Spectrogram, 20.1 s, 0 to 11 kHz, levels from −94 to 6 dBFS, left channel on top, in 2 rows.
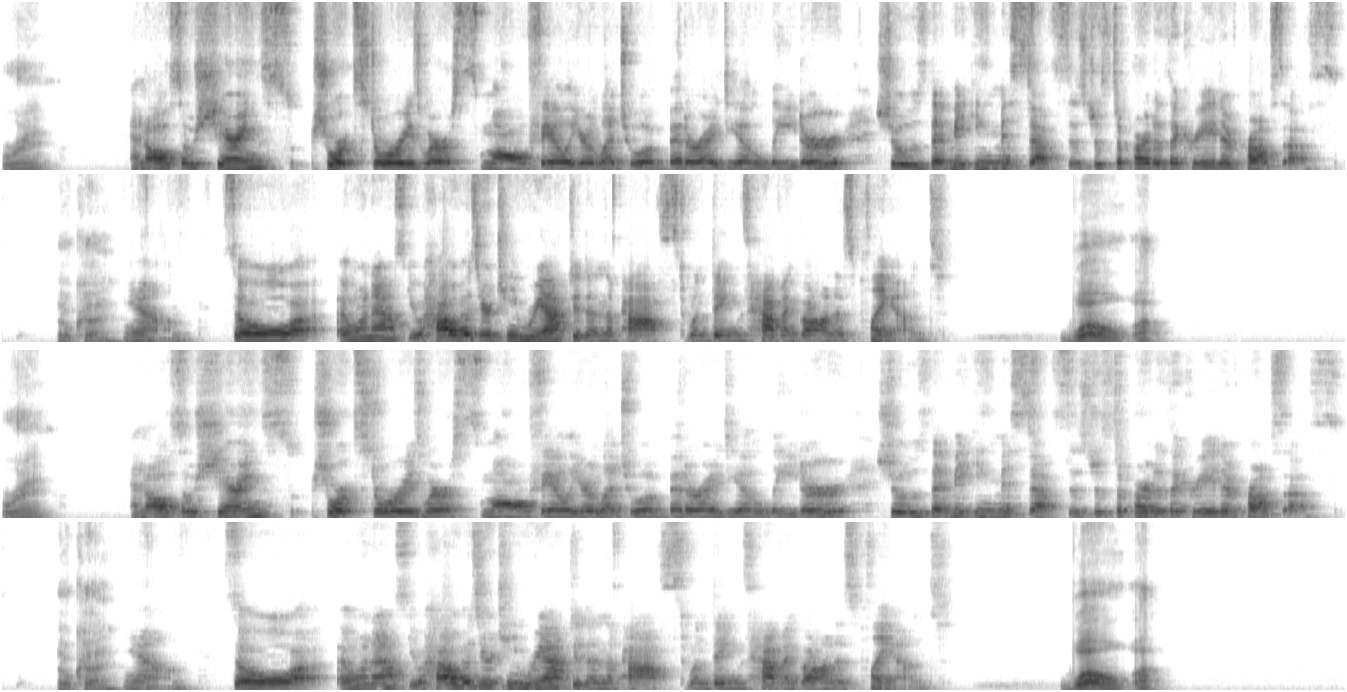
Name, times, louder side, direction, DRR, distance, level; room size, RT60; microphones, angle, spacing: voice 1, 0.0-0.3 10.5-10.9 18.0-18.7, right 2 dB, 20° right, 1.1 m, -29 dB
voice 2, 1.0-2.0 2.3-6.3 6.6-9.8 11.0-11.4 11.8-17.0, left 3 dB, 85° left, 2.1 m, -26 dB
8.1 x 5.0 x 3.2 m
head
